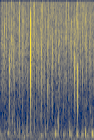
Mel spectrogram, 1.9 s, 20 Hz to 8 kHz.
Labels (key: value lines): label: biophony
recorder: SoundTrap 300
